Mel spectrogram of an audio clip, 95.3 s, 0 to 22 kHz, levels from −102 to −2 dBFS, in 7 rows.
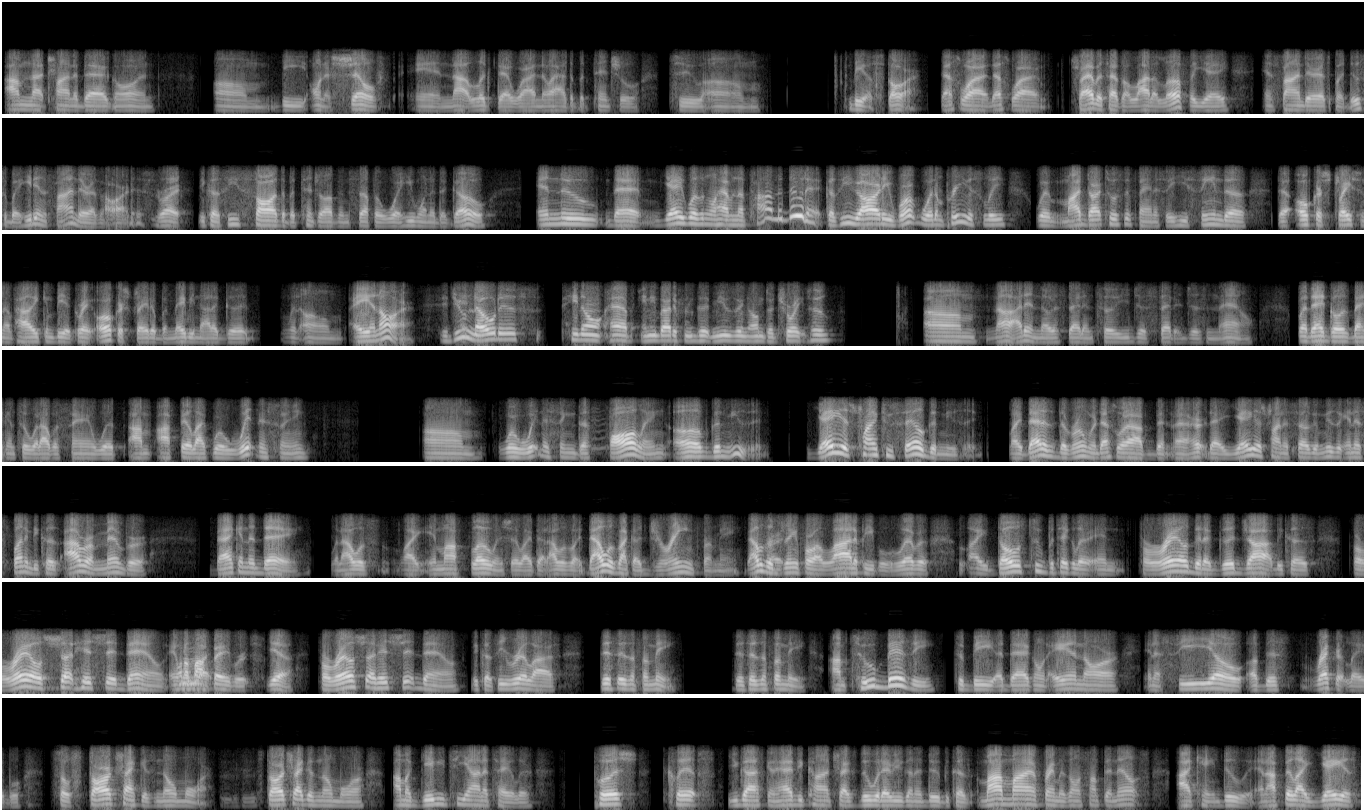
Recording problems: phone-call audio; poor line; nothing above 4 kHz

